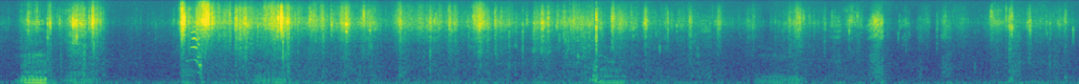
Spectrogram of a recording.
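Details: Wild boar caught by a trail camera at night in heavy fog; a few low, short grunts rise near the start, around six seconds and again near eight seconds, set against constant high hiss with scattered clicks and rustling.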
